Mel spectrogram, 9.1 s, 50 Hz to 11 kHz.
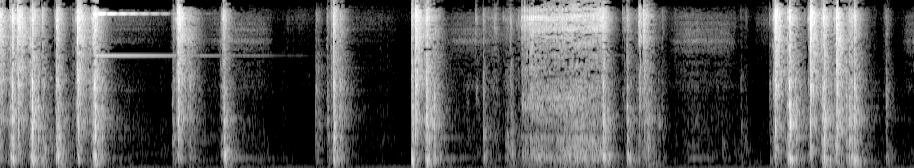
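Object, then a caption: Metal portable typewriter. Fingertips type on the keys of a black metal Erika 5 portable typewriter, producing bursts of sharp, bright metallic key strikes with short, dry decays. Early on, a clear high bell-like ring sounds, and midway a longer rasping, sliding mechanical whir is heard before another quick flurry of keystrokes.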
